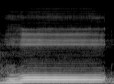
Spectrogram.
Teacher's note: Huruf H didahului kasroh. Jadi hi-nya dibaca panjang dua ketukan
